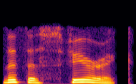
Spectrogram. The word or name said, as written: lithospheric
